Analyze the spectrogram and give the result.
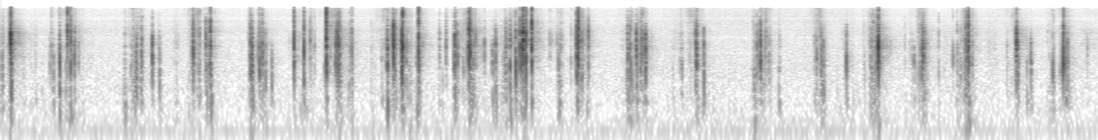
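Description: A small sealed DenTek packet of clear and printed plastic holding floss picks is crinkled and tapped with long painted nails. A quick run of short, dry, bright crackling taps and crinkles follows, each dying away almost instantly, with brief silences between them.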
